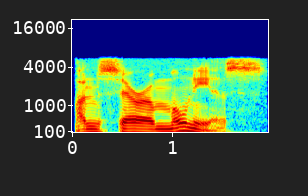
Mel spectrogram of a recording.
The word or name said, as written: unceremonious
